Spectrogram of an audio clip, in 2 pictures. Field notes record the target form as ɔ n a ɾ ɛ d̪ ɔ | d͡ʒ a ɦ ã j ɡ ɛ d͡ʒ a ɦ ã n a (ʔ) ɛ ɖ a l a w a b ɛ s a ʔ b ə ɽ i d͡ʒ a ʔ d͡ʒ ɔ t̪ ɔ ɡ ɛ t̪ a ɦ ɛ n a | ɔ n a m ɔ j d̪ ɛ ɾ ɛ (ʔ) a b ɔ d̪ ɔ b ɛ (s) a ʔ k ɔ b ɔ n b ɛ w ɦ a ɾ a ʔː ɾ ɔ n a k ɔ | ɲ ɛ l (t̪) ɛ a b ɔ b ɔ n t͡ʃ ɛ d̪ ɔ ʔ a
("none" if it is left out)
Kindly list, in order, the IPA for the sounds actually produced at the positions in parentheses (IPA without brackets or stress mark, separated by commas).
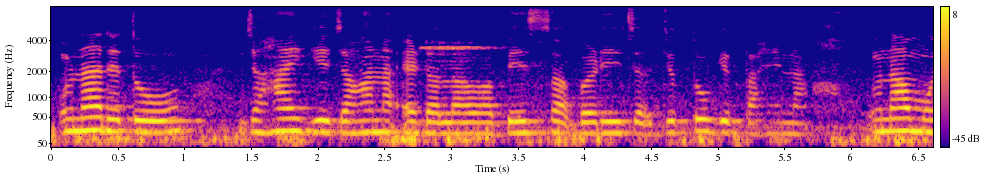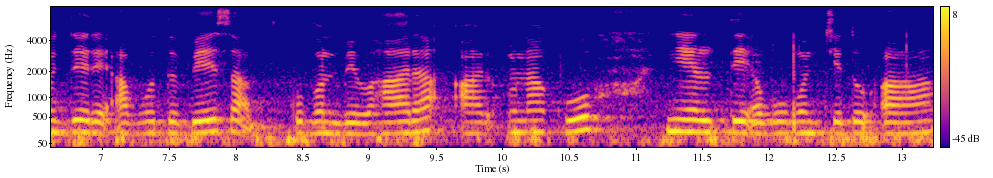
ʔ, ʔ, s, t̪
